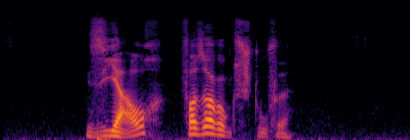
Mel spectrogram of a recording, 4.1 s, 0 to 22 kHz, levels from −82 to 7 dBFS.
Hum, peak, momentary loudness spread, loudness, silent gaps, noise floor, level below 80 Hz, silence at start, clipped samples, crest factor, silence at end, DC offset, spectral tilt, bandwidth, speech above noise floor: none; -4 dBFS; 20 LU; -21 LUFS; none; -64 dBFS; -46 dBFS; 0.85 s; under 0.1%; 20 dB; 1.2 s; under 0.1%; -5 dB/octave; 13.5 kHz; 43 dB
